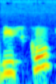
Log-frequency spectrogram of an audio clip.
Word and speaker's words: VSCO: Vale, una es VSCO, también le dicen Visco, pero se escribe V-S-C-O.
